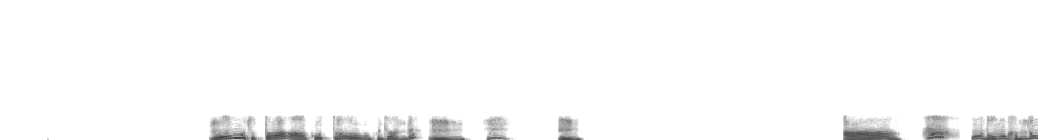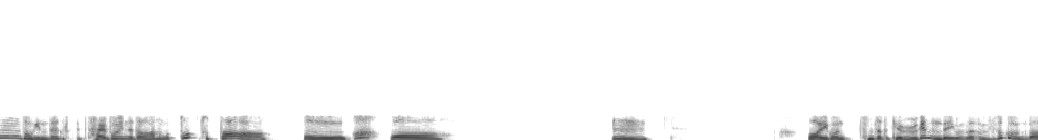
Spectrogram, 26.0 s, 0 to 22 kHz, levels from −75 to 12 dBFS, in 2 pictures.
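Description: Speech carried over a narrowband AMR mobile link, with nothing above 4 kHz, and lost AMR speech frames at 0.96, 2.88, 11.88, 13.88, 17.28 and 25.10 s. The decoder conceals each gap by repeating the last good pitch and vocal tract settings at falling gain. The 20 to 60 ms losses are brief. The roughly 140 ms run at 11.88 s and the 100 ms run at 25.10 s smear and fade toward silence.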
